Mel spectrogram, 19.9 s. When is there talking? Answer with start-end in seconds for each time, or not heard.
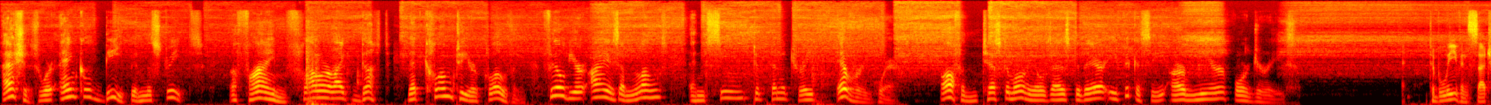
0.0-17.2, 18.7-19.8.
